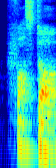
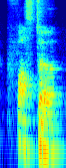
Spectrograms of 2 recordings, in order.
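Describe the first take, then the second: No difference in how they are said.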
